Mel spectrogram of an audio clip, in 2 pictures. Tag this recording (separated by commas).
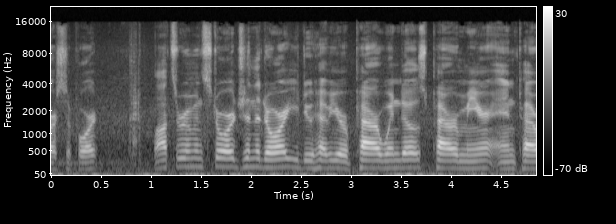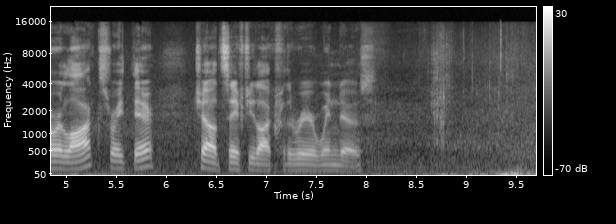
Speech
